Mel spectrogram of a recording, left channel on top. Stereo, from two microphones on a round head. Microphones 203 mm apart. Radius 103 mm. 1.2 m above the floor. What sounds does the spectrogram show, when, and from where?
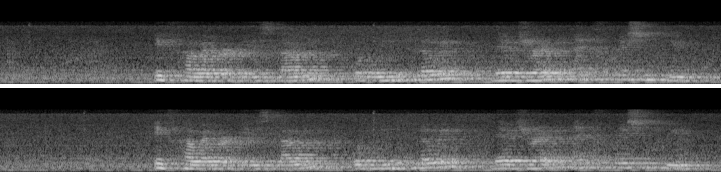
1.5 s a woman speaking: 35° right (ahead or behind), 0.6 m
